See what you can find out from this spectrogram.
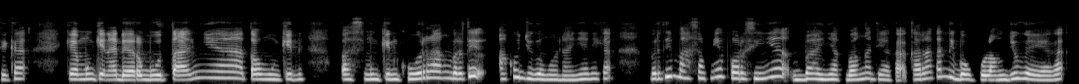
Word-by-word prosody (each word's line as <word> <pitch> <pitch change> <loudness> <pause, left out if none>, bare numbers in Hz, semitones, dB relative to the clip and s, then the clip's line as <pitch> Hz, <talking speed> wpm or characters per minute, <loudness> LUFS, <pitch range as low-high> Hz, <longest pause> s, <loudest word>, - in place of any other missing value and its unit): sih, 225 - -3
Kak? 260 -1 -1 0.4
kayak 235 -1 +2
mungkin 245 -2 +1
ada 215 -1 +3
rebutannya 220 +8 0 0.2
atau 240 -2 0
mungkin, 235 +1 -2 0.3
pas 235 0 -1 0.2
mungkin 235 0 +1
kurang. 290 +6 +2
Berarti, 280 - +2 0.2
aku 250 +7 -3
juga 250 -2 +3
mau 220 0 0
nanya 210 +3 -1
nih 255 +1 -2
Kak, - - -31 0.4
berarti 255 +8 +3
masaknya 290 +3 -4
porsinya 270 +4 0 0.3
banyak 235 -3 +2
banget 245 +4 0
ya 220 - -2
Kak? 185 - -3
Karena 240 +4 0
kan 355 - -2
dibawa 240 -6 +3
pulang 210 0 +3
juga 265 0 +3
ya 205 -1 +1
Kak. 245 - -4
245 Hz, 180 wpm, -15 LUFS, 225-270 Hz, 0.4 s, ada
